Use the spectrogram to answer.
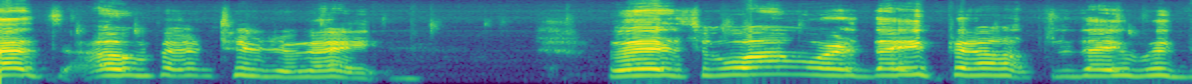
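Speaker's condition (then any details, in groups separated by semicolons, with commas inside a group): Throat cancer radiation damage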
